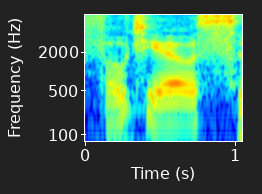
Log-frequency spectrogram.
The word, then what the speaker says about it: Photios: Photios. – It's spelled Photios. – Photios? – Yep.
